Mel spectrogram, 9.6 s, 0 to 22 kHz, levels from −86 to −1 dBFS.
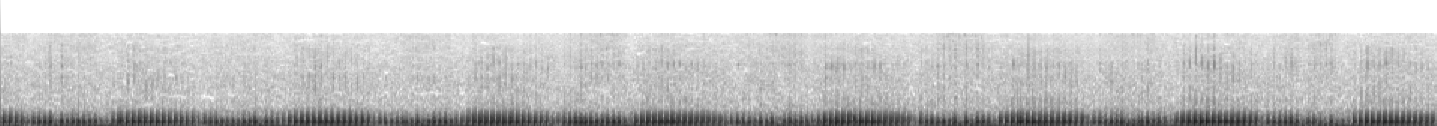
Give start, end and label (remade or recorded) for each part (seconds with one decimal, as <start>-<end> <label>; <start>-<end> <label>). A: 0.0-3.4 recorded; 3.4-3.9 remade; 3.9-5.2 recorded; 5.2-5.7 remade; 5.7-6.8 recorded; 6.8-7.6 remade; 7.6-9.6 recorded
